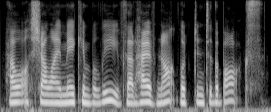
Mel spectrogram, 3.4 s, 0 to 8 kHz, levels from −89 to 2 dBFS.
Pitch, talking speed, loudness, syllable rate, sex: 175 Hz, 250 wpm, -17 LUFS, 5.9 syllables/s, female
